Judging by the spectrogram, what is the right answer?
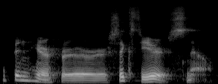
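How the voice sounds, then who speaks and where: Relaxed, encouraging man tutor. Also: fairly low pitch, slow, vocal fry. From United States. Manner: relaxed, encouraging, many short affirmations. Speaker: English tutor. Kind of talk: casual tutoring chat. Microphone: video call.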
